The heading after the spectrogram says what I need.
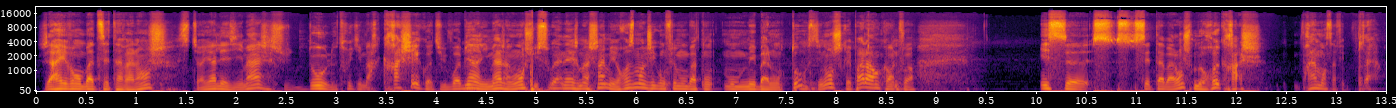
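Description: Male pro skier, rapid-fire anecdote teller, slangy and animated, mid-pitched, acts out each scene as he talks. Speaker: professional freeride skier. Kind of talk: casual storytelling in an interview.

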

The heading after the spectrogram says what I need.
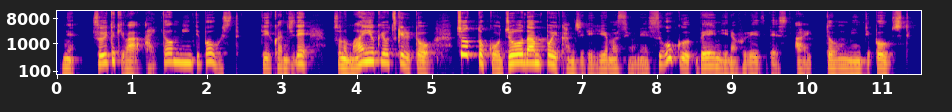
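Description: A Japanese woman teaching English phrases in a chatty, animated way, mixing in personal stories. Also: low voice, creaky, slightly rough. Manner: chatty, animated storytelling with laughs. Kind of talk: casual English lesson.

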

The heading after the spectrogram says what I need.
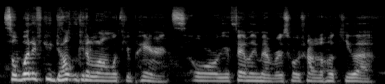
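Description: Breathy, chatty woman podcaster. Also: lowish voice, very fast. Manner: chatty, animated, laughs often. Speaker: podcast host. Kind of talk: casual solo podcast chat.

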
